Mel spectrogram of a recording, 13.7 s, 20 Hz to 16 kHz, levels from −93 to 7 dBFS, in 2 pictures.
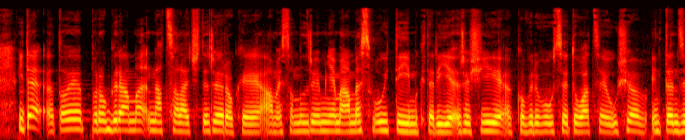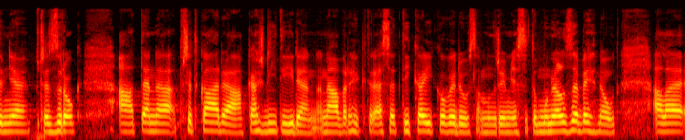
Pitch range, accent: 175-205 Hz, native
